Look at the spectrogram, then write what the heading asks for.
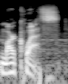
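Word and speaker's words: Marquess: I did some research and some of you gave me some uh tips on how to pronounce that. So, it's Marquest.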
